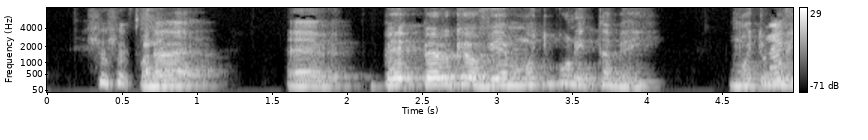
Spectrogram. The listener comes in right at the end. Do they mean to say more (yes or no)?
yes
